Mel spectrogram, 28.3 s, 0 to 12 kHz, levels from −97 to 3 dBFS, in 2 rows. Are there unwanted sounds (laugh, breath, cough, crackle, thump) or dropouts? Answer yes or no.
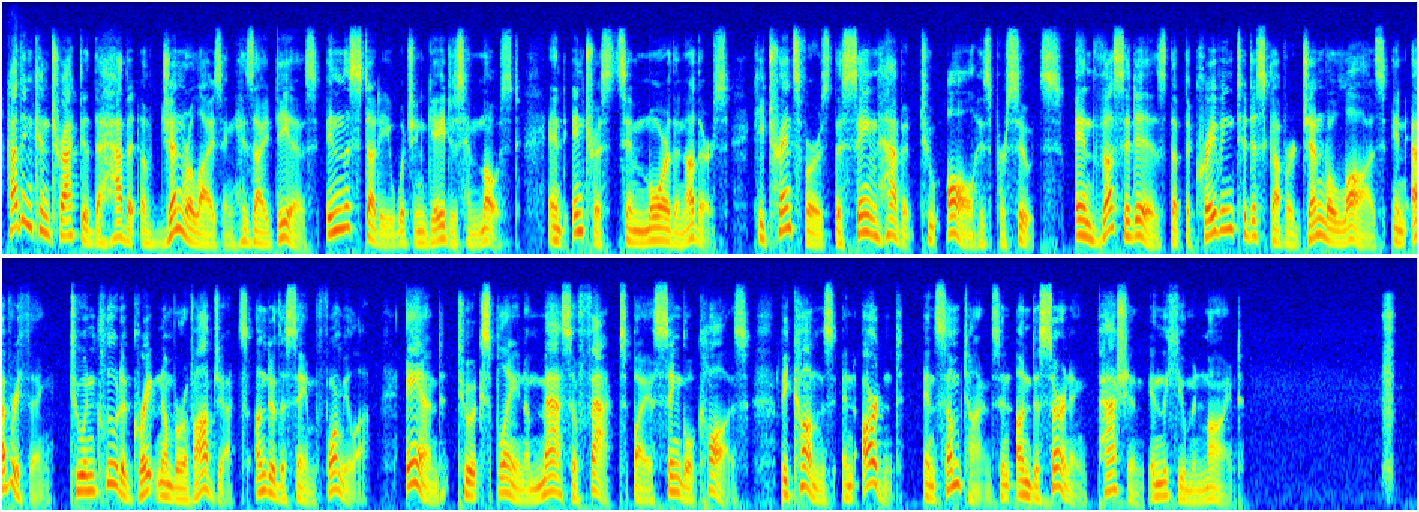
yes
